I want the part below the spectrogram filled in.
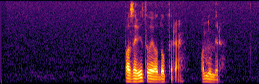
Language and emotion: Russian, neutral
